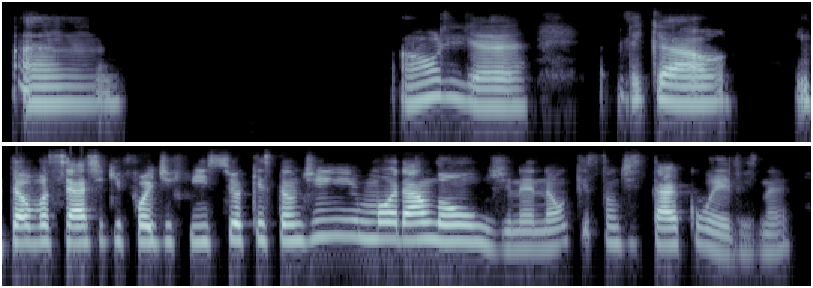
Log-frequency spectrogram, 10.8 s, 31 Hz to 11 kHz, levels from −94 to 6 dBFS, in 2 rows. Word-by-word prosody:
Ah. 160 - -6 2.0
Olha, 160 -6 -5 0.6
legal. 80 - -2 0.4
Então 190 +3 +4
você 200 0 +2
acha 190 +1 +5
que 205 0 -9
foi 195 +1 +2
difícil 195 +1 -3
a - - -3
questão 205 -1 -2
de 250 +4 -6
morar 225 -2 +6
longe, 200 -7 0
né, 155 0 -6
não 160 +2 -7
a - - -17
questão 190 -2 -16
de 185 0 -12
estar 175 -1 +2
com 175 -3 -11
eles, 130 -1 -8
né? 135 +2 -17
185 Hz, 130 wpm, -21 LUFS, 160-205 Hz, 2.0 s, morar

